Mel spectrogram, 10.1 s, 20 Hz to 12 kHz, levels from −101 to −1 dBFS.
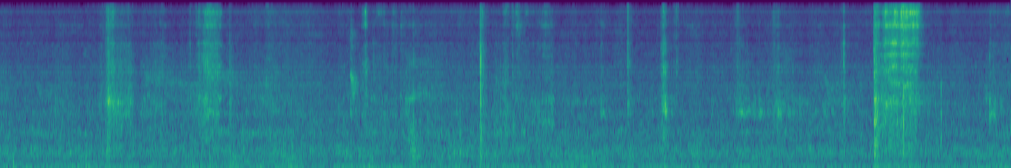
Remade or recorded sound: remade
